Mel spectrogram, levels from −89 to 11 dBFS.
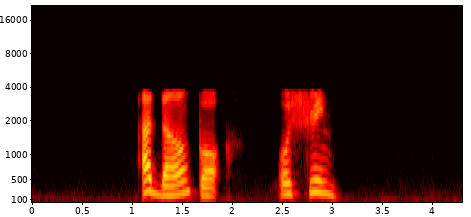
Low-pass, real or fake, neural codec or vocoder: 3.6 kHz; fake; codec, 16 kHz, 2 kbps, FunCodec, trained on Chinese and English, 25 frames a second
